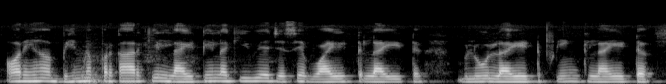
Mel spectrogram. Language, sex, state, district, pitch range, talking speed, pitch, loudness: Hindi, male, Jharkhand, Deoghar, 125-145 Hz, 155 wpm, 130 Hz, -17 LUFS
